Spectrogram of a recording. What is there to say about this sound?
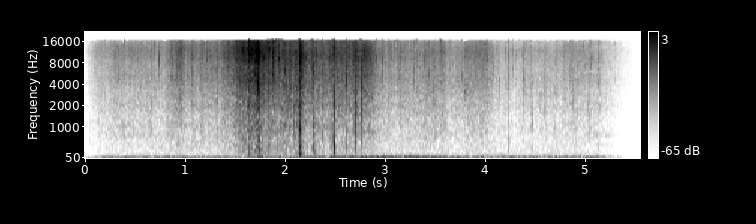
Walking on leaves 2
The sound of me walking on leaves in the forest. It's a pleasant feeling, even though the leaves had fallen too early due to the heat this summer.
trees, leaf, Nature, forest, leaves, ambience, ambient, field-recording, tree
